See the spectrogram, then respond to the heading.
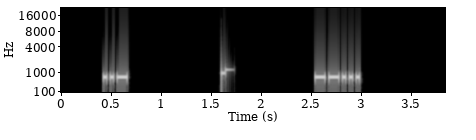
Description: Morse code, heard as a keyed tone, about 36 wpm, 700 Hz. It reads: U 7
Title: Single Character (Letter:Number:Punctuation:Prosign) Alt 35wpm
